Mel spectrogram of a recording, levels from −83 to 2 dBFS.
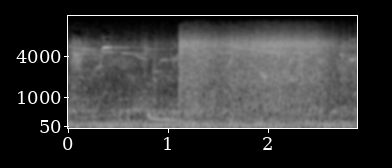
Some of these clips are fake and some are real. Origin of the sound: real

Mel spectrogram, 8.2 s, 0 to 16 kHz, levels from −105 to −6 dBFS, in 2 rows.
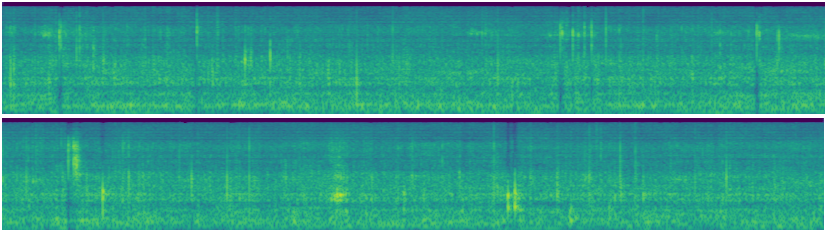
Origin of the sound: fake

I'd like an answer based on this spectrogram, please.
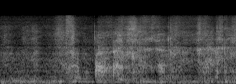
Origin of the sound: fake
